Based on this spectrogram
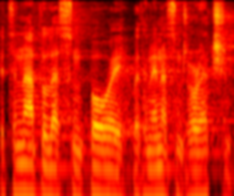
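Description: Somewhat breathy, fairly low male voice over light background noise. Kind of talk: performance reading. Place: hall.

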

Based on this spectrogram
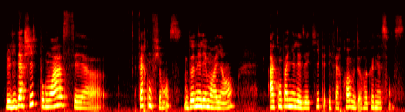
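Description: Fairly high in pitch, a woman's dark, mellow voice moves at a fairly slow pace. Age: 30s. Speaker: clinic deputy director. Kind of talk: interview answers. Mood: warm, smiling. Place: office.

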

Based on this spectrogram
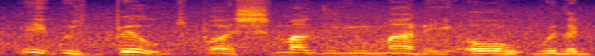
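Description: A man speaks fairly slowly, with noticeable background noise. The sound is dry, with no echo. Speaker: presenter. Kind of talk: interview answer. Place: beach.

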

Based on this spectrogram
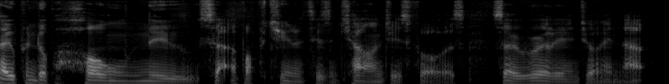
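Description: A man speaks at a moderate pace in an unremarkable speaking voice with ordinary pitch variation. The sound is dry, with no echo. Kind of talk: casual vlog chat. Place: garden. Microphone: lapel.

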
